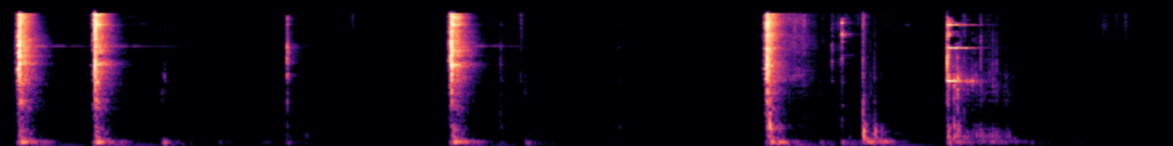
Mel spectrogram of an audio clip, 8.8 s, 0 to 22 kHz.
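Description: A hammer striking a steel centre punch held on the end of a Hitachi TR8 router's armature shaft, about six sharp metallic taps at uneven intervals. The taps drive the shaft out of the router's aluminium bearing housing, and the shaft is already moving.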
